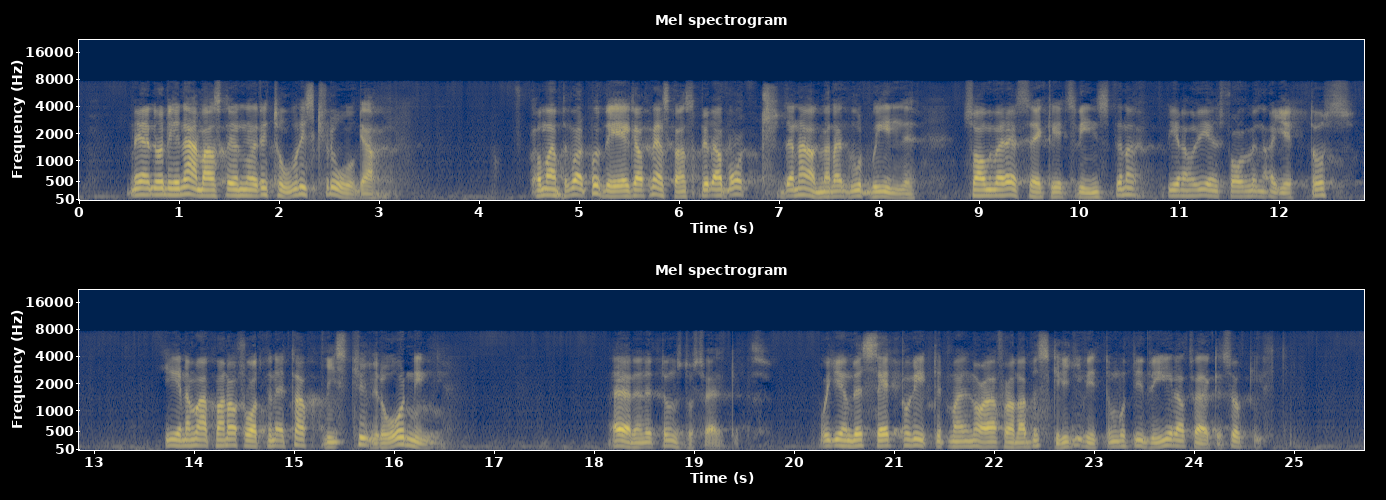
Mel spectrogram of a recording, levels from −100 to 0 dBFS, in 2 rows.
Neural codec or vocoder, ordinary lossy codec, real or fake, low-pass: codec, 16 kHz, 1 kbps, FreqCodec, larger model; none; fake; none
